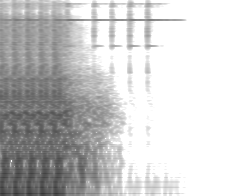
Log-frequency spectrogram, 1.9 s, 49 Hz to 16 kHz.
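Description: Gunfire in the 1998 game Resident Evil 2, a loud dense burst of rapid shots that thins into a few separate cracks and ends abruptly.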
